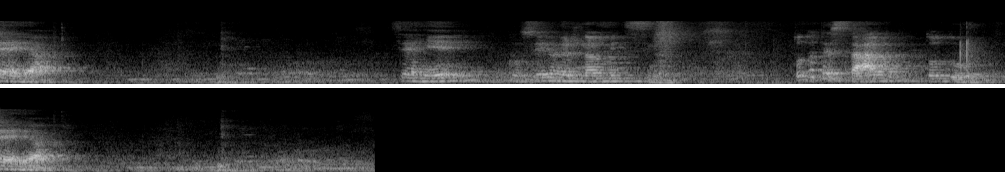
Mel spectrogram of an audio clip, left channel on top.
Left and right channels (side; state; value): right; drops out; at 3.8 s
